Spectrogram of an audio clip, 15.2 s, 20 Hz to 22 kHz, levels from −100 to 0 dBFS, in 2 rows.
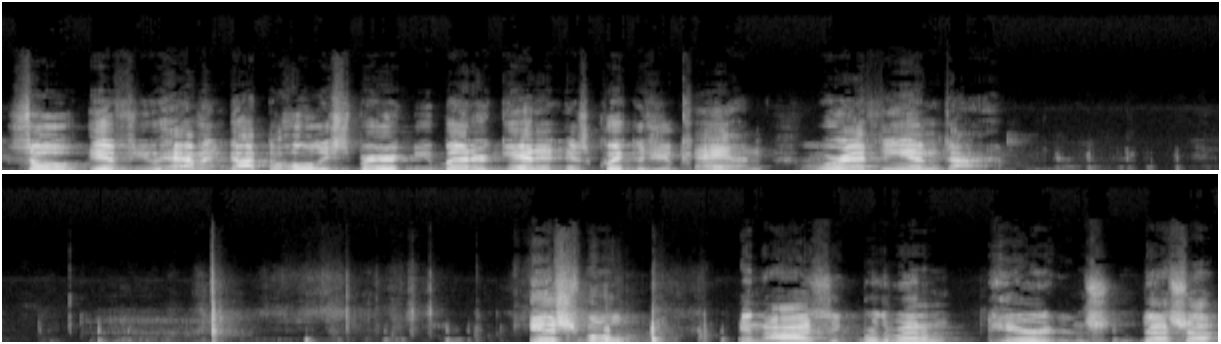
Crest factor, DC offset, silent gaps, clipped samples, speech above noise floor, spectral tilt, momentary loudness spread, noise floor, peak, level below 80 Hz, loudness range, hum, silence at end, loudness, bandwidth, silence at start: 20 dB; under 0.1%; none; under 0.1%; 45 dB; -1 dB/octave; 13 LU; -66 dBFS; -2 dBFS; -86 dBFS; 20 LU; none; 0 s; -20 LUFS; 13 kHz; 0.05 s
